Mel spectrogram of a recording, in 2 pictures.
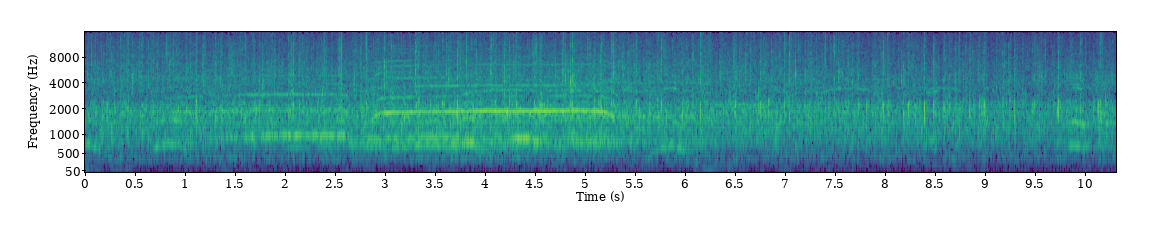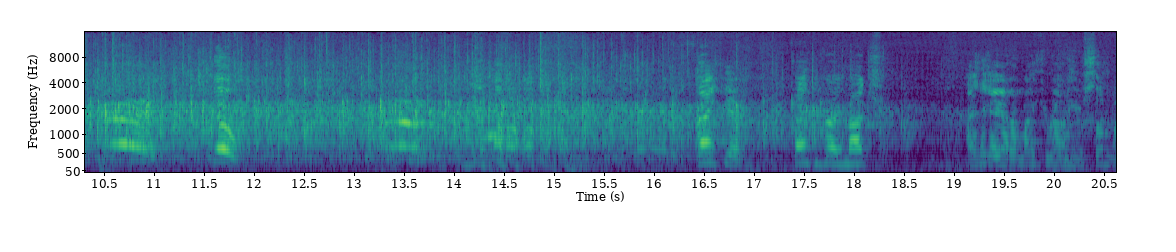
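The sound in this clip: A church audience applauds to welcome a pastor to the front, a steady, loud wash of clapping that holds for most of the stretch before thinning out near the end, with scattered voices mixed in.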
